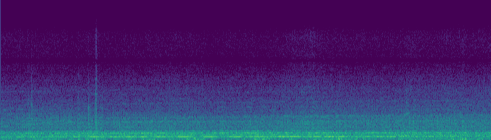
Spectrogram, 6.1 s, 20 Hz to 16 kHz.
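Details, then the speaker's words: eAhora X5 Plus electric bike on its first ride, about 15 miles in: a steady mid-pitched whine over road rumble while pedalling. The rear brake rotor was suspected at first, then the noise was attributed to the rear hub motor. The cause is unconfirmed. "no that's the motor making that noise"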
